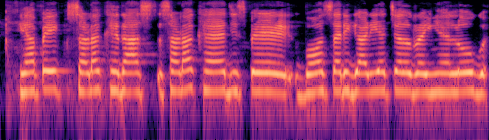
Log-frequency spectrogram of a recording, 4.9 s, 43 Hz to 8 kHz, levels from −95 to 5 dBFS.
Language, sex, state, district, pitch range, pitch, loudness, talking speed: Hindi, female, Bihar, Gopalganj, 255-270 Hz, 265 Hz, -13 LUFS, 210 wpm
